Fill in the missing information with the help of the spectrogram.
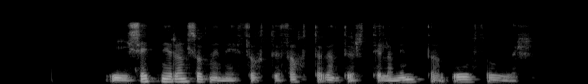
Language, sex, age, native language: Icelandic, male, 30-39, Icelandic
